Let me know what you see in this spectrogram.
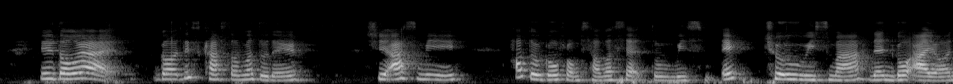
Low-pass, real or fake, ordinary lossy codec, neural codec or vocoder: none; real; none; none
